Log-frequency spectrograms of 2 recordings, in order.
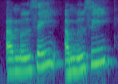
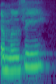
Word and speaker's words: Amuzie: Is it Amuzie? It's Amuzie. Or am I saying it wrong? Amuzie. Thank you. Yeah, it's a fake French name. No, it's an Igbo name.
